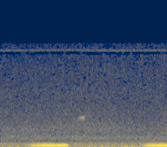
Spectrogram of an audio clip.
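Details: An African bullfrog, presumed by the guide to be the parent of a nearby clump of tadpoles, gives low, droning, horn-like calls, each over half a second, heard on a February morning game drive in a South African private game reserve.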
